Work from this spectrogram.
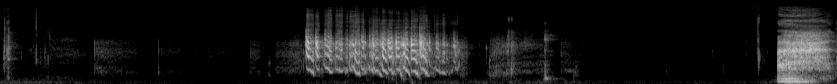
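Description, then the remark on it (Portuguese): A plastic Smart Bottle water bottle, squeezed while the speaker drinks water, squeaks in a rapid run of high, chirping squeals that resemble a dolphin's calls, then a shorter squeak follows, ending with a brief loud rush of noise. “Sim, a minha garrafa consegue fazer o som de golfinho.”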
